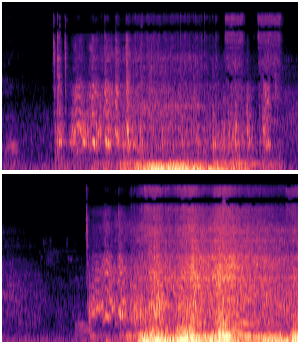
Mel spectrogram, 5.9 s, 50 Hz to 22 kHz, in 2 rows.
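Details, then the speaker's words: Honda CBX, carbs cleaned and battery charged, cranks on starter fluid, catches with a rough low rumble, dies, then refires and runs unevenly: first start in at least 5 years. "now that felt awesome to hear this bike run for the very very first time"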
